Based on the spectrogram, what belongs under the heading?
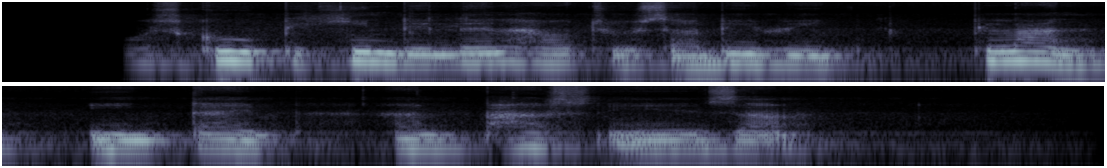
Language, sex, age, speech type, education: Nigerian Pidgin, female, 30-45, spontaneous, tertiary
